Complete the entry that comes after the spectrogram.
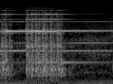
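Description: An old telephone rings in a 1982 British comedy film, giving one short electric bell burst that stops abruptly. A steady high electrical whine hangs underneath.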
